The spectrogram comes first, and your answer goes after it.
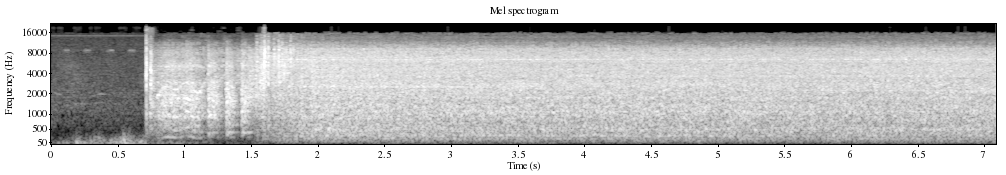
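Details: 1997–2002 Ford Expedition that cranked but wouldn't start; the fuel pump was not heard at first, and pressure was then built up to 35 before cranking. A few seconds of cranking, then it catches cleanly into a steady idle; the pump connector was found not fully plugged in. Normal start.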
